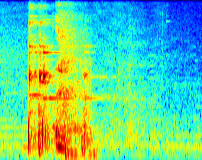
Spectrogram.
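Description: A pair of metal dumbbells clinks together as they are set down after a set, with one sharp clank about a third of a second in that rings briefly.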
